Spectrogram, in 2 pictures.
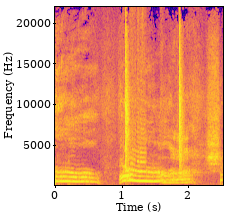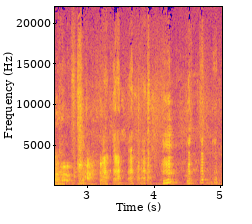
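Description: A dog lets out two loud, drawn-out howls, each wavering and falling off at the end, followed by a stretch of choppier, softer vocal sounds.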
